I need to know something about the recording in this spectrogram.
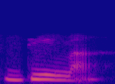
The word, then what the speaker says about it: Dema: you pronounce your name it's dima just like tina well in the beginning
